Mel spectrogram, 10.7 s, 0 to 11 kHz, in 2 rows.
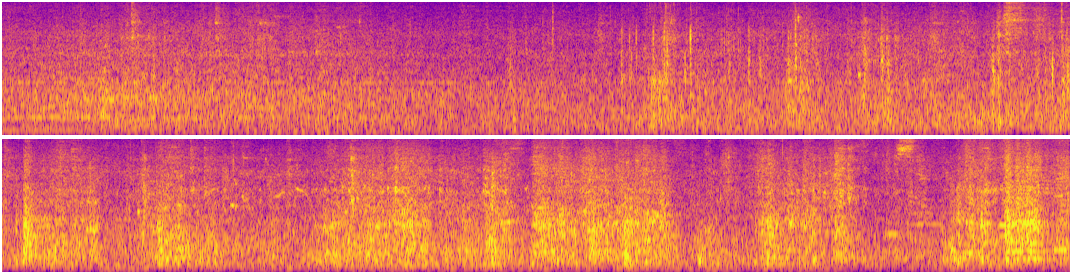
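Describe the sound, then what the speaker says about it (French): A long freight train rolls past in rural Benin, with a steady rumble and rhythmic clacking of wagons on the rails that continues throughout and grows slightly louder toward the end, with wind noise and faint voices. "Après plus d'1 heure d'attente, le train de marchandises passe enfin."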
